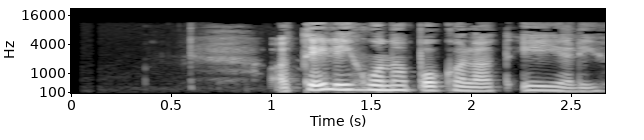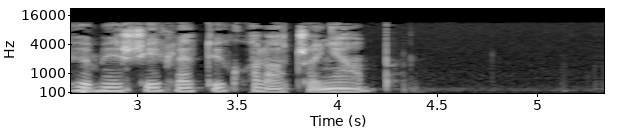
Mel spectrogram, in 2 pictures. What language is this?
Hungarian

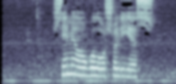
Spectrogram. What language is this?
Mari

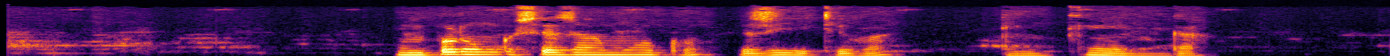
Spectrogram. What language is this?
Ganda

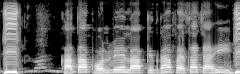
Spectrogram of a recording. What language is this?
Bhojpuri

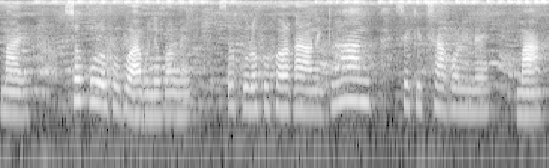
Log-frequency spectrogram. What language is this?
Assamese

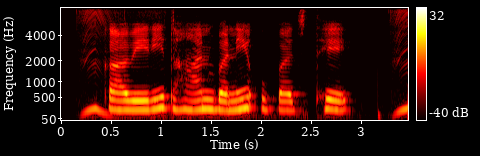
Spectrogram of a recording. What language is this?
Chhattisgarhi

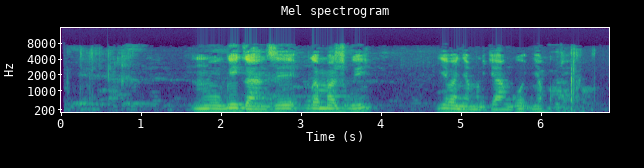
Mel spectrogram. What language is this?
Kinyarwanda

